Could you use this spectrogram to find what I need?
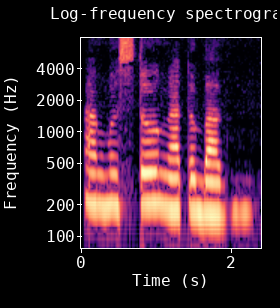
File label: Cebuano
